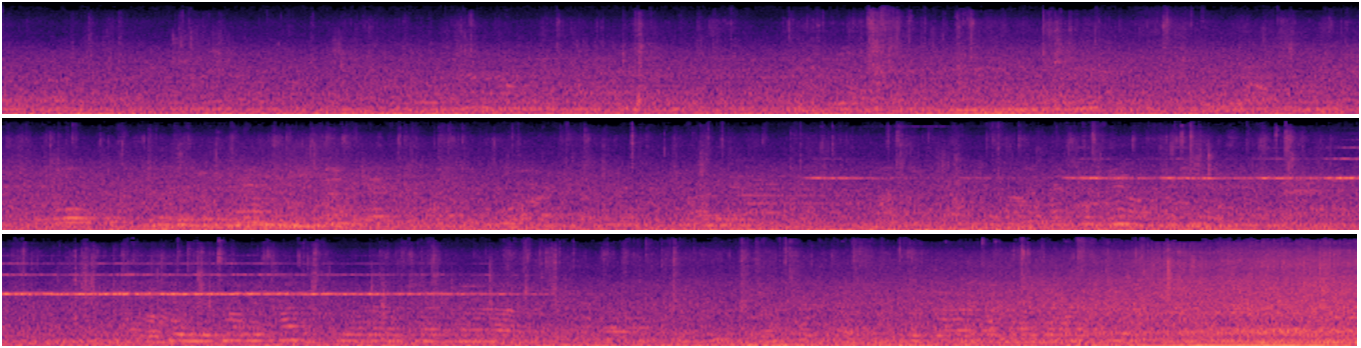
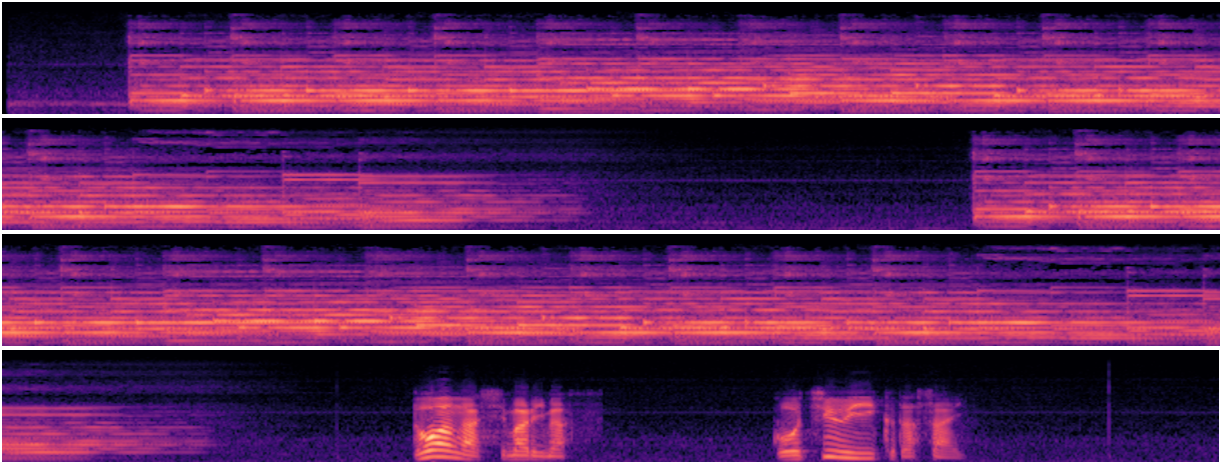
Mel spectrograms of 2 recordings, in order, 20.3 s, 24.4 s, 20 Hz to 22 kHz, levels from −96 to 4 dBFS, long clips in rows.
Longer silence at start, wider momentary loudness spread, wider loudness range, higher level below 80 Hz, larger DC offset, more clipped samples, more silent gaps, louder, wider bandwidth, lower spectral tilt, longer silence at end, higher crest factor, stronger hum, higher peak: second, 0 s vs 0.6 s; about the same, 10 LU vs 10 LU; about the same, 8 LU vs 8 LU; first, -36 dBFS vs -72 dBFS; neither; neither; neither; second, -31 LUFS vs -24 LUFS; first, 19 kHz vs 14.5 kHz; first, -4.5 dB/octave vs -3 dB/octave; second, 0 s vs 1.3 s; about the same, 22 dB vs 24 dB; neither; second, -8 dBFS vs 0 dBFS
